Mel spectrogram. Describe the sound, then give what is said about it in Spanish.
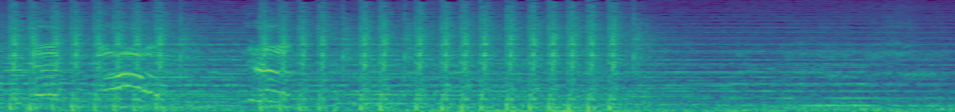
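A loud machine gun burst of rapid, evenly spaced shots rattles for about two seconds, then cuts off abruptly. The gun is fired from a car by a lone driver who steers with his left hand, holding the gun in his right and resting it on the window. A brief cry rises just before the firing begins. “no tienen tiempo de ver que el solitario conduce con su mano izquierda mientras sujeta con la derecha una metralleta.”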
